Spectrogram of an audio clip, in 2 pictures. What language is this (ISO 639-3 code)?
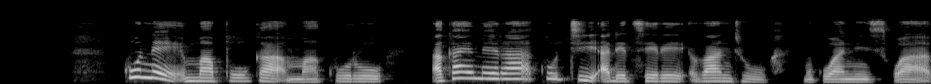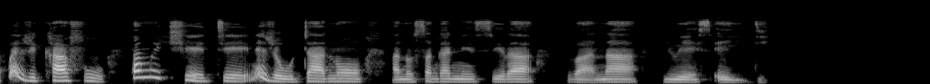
ndc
